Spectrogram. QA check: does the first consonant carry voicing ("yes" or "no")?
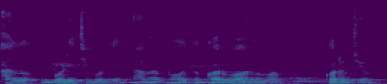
yes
